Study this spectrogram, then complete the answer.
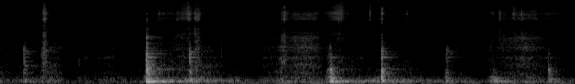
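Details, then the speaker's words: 2001 Dodge Ram 1500, front passenger wheel raised and turned slowly by hand: sharp metal-on-metal ticks about every two seconds from a front axle U-joint with a lot of play. "can hear the noise and from here I can see exactly what's causing the noise just bring the camera in a little closer see if we can see this on camera we have play right here and the U joints and that is a lot of play"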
